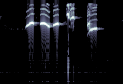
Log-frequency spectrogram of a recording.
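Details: Orange-headed thrush singing ngeplong style to encourage other birds to sing: three clear, level, mid-high whistles in quick succession, then a scratchy high note and a downward-slurred whistle.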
